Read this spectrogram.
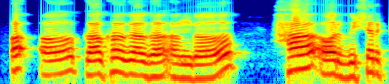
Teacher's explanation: अ क ख ग घ अंग ह और विसर्ग का उच्चारण कंठ से होता है।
